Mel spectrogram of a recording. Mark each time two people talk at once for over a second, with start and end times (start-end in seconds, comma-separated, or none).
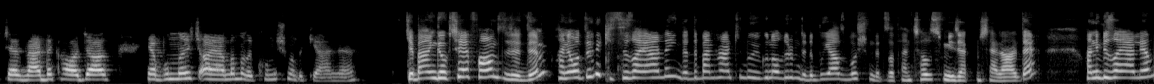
none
